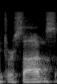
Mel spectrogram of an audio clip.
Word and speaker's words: Torsades: Okay, this is one pet peeve is that you don't pronounce the S, but that's minor. I can live with that if you say Torsades, although it's like fingernails on a chalkboard a little bit.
